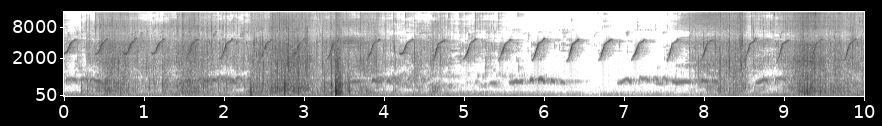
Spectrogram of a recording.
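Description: Bird calling: a quick run of short rising chirps, about three a second, over a lower warbling note that comes and goes. A sharp knock stands out about three and a half seconds in.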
